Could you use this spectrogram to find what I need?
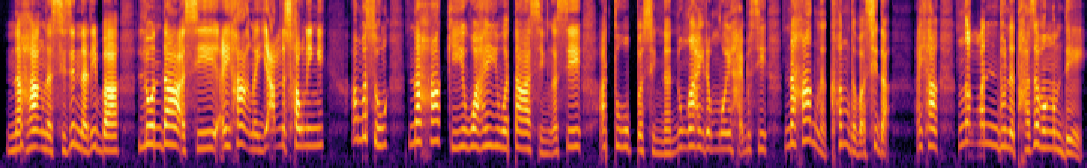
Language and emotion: Manipuri, angry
